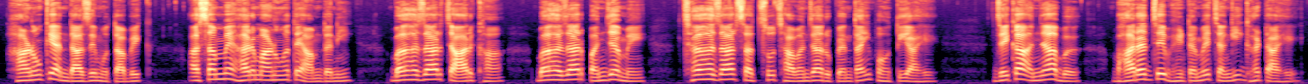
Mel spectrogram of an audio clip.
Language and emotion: Sindhi, neutral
